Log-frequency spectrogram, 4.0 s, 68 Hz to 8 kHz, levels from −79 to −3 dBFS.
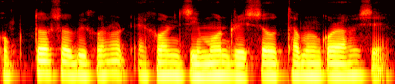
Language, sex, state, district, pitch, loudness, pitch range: Assamese, male, Assam, Kamrup Metropolitan, 115 Hz, -16 LUFS, 110-115 Hz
